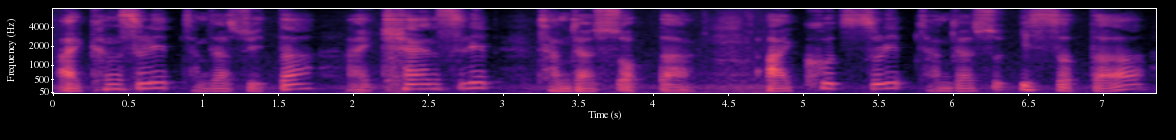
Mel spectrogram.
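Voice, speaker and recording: Male English teacher, lively pitch, slow drilling delivery. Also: slight background noise. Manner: repeats phrases slowly for drilling. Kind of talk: slow explanatory lesson.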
